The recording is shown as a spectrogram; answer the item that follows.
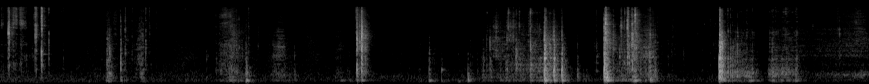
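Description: Scattered clicks and knocks of small tools and a plastic LED lamp base being handled and put down on a workbench, one sharper click about halfway through.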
